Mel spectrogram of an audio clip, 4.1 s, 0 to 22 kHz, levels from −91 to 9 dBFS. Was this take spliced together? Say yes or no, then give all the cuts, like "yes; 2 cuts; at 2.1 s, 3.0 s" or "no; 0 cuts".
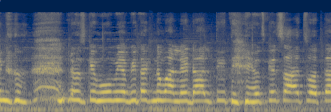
no; 0 cuts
